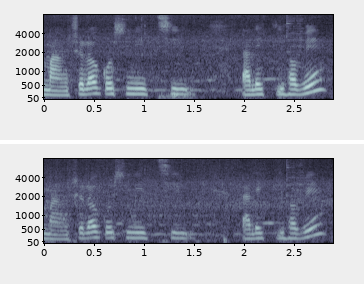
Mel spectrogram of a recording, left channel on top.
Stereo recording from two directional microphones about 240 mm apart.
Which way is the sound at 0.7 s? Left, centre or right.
Centre.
